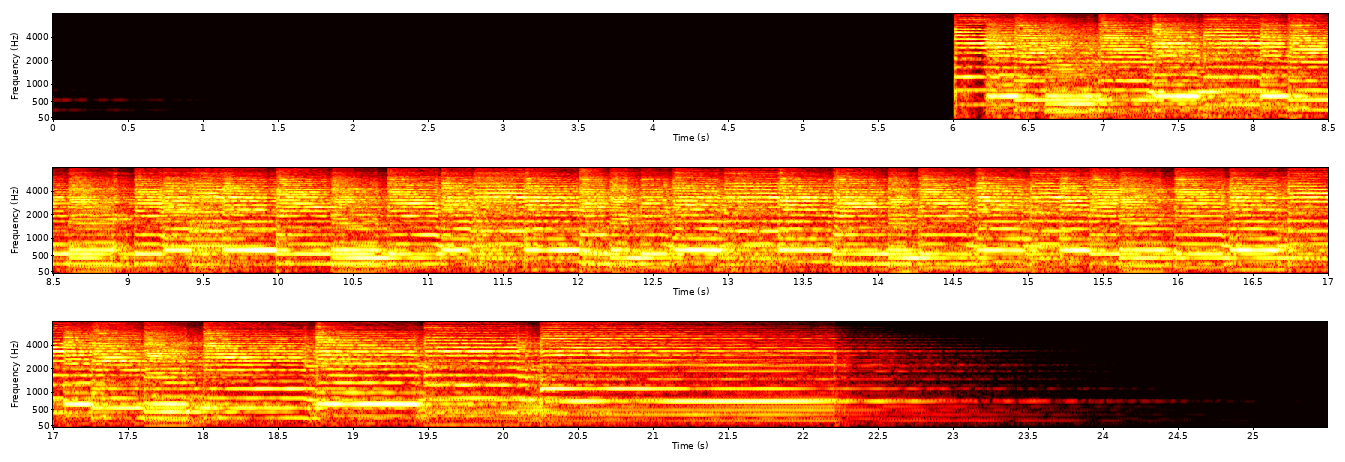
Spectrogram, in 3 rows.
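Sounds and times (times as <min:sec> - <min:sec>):
guitar: 0:06.0 - 0:23.8.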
